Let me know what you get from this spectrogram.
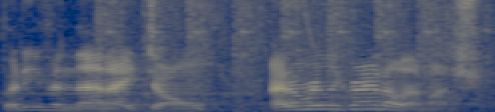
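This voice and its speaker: A woman's voice: medium pitch, expressive, fast talker. A woman game streamer chatting casually with viewers and explaining things in a conversational way. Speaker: variety gamer and streamer.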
